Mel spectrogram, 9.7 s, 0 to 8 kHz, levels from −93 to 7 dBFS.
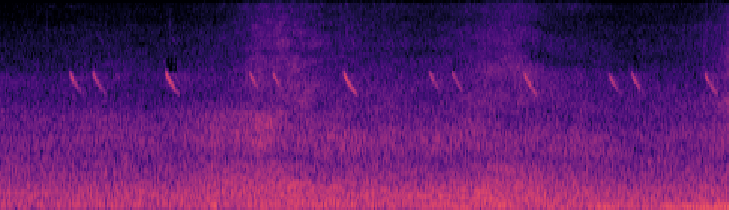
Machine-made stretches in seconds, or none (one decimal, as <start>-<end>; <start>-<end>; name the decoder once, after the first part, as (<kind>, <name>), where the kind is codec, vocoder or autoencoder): none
